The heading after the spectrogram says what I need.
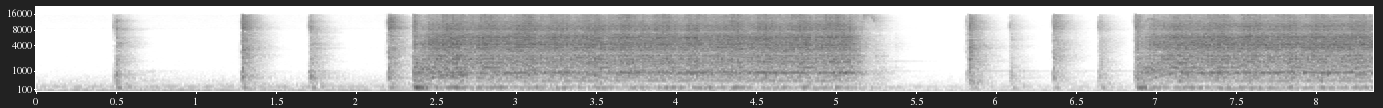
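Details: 1973 Moto Guzzi Eldorado during rewiring, cranked without spark plug wires connected so it cannot start: two strong, even cranking runs of about three and two seconds with steady speed; normal starter cranking, voltage dropping to about 11.3.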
